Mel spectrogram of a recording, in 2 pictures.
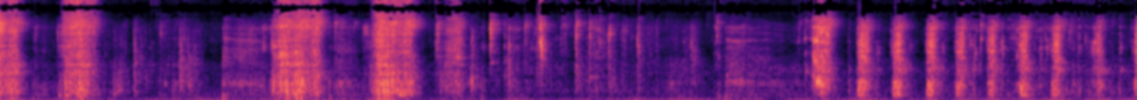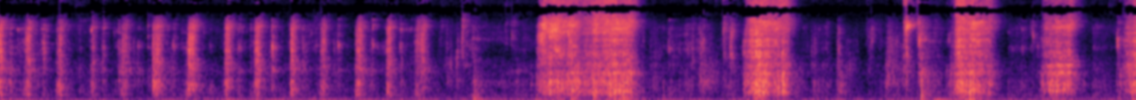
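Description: A person slurping spicy instant ramen noodles and chewing them. There are loud slurps in the first few seconds, a long run of quick chewing from about ten to twenty seconds in, and more long slurps near the end.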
